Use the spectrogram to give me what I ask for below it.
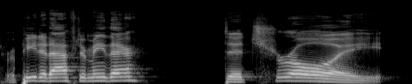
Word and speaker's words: Detroit: gate you may notice Detroit has an oi sound repeat it after me there Detroit not just Detroit but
